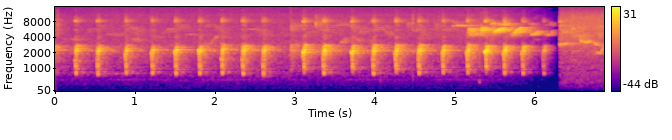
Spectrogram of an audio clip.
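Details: An Indian giant squirrel (Malabar giant squirrel, Maharashtra's state animal) gives a loud, rapid chatter of sharp clucking notes, about four each second, high in tall trees of dense Maharashtra forest.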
